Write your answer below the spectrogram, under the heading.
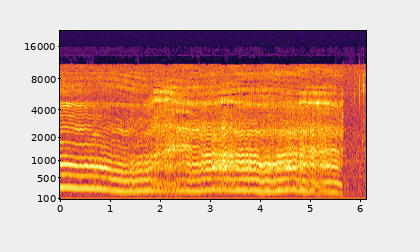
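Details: Grumpy domestic cat producing a continuous low, wavering growl-yowl with a rough pulsing quality, sustained for over five seconds before breaking off abruptly.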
